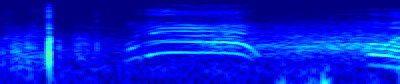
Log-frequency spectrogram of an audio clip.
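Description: A cricket bat strikes the ball once with a sharp crack, the loudest sound here. About half a second later comes a short, high-pitched shout.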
